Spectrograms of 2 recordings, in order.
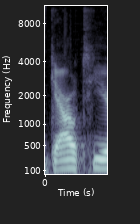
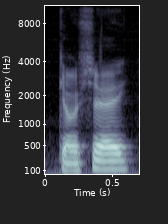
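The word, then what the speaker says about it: Gautier: in gouty or mississippi that's actually not how you pronounce my city's name it's actually go Shay but it's spelled asked out here and I don't know why I think it's I think it's French I'm not sure and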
